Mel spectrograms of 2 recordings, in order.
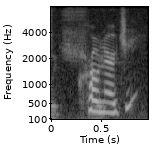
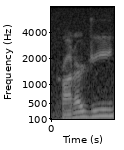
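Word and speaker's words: chronurgy: n u r g y yes so it's chronergy yeah which yeah that's why I pronounced it so weird earlier chronergy chronergy chronergy it's it's Tom magic one of the two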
